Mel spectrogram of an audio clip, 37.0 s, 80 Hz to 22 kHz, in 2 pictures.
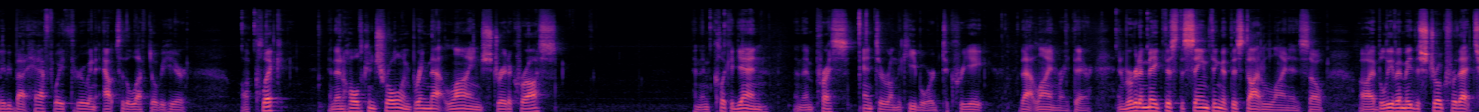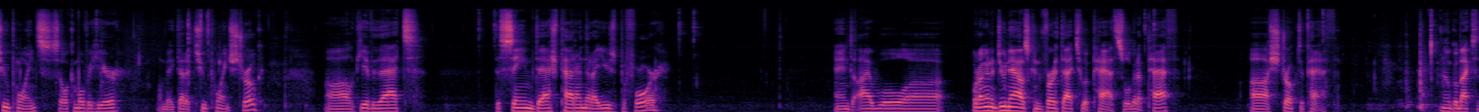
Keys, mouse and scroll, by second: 3.2 click, 9.0 ctrl+click, 10.9 Return, 12.3-12.6 ctrl+scroll up 2, 13.5 1, 14.1 click, 14.4 middle click, 14.4 scroll up 2, 19.4 click, 21.0 2, 21.1 Return, 24.6 click, 27.1 click, 33.0 click, 35.0 click.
